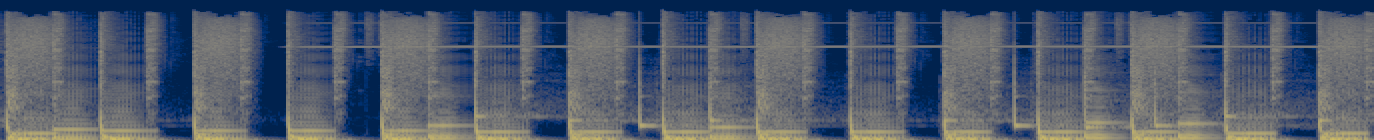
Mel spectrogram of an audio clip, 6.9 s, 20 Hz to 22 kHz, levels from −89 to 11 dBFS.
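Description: From 1.38 s to the end there's a feedback whistle, a thin steady tone at 5.6 kHz sitting well under the main sound and wobbling slightly in level. Likely cause: the speaker-to-mic loop is hovering right at the edge of feedback without tipping over.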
